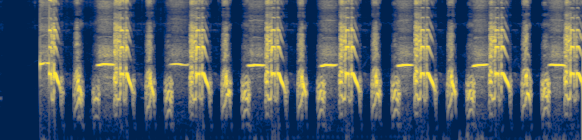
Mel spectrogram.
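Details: Grey francolin calling, a loud, rhythmic series of harsh notes each paired with a short high whistle, repeated in even pairs about twice a second, close and clear with no other sounds.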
